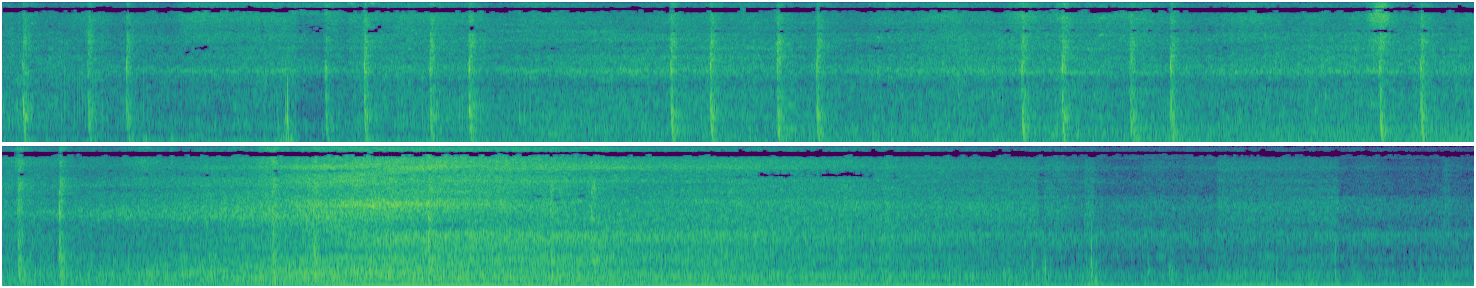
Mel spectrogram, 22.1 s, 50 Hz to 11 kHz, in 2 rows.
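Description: Midland Pullman High Speed Train passing at speed, its coach wheels clicking sharply and regularly over rail joints above a steady rolling rumble. The sound swells into a much louder rumble past the middle, loudest about 14 s in, then eases off.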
